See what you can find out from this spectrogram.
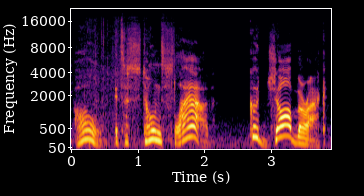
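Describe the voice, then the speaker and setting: A man's voice: high voice, huge pitch swings, slow, background noise, heavily acted. An actor playing an exasperated young man on a desert expedition in a video game, griping expressively. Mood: eager.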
